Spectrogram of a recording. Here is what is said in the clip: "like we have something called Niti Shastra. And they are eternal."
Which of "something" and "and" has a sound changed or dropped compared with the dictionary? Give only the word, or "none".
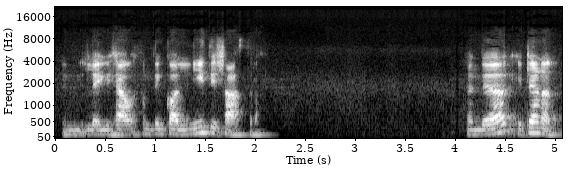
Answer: something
